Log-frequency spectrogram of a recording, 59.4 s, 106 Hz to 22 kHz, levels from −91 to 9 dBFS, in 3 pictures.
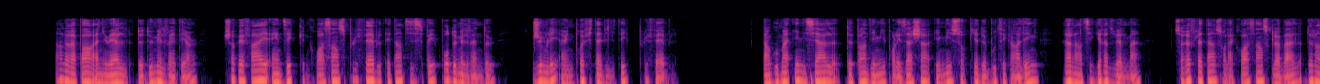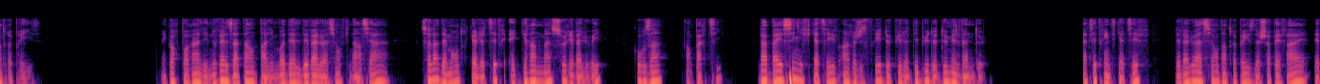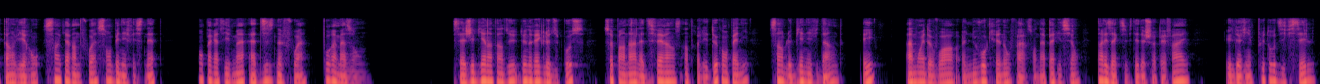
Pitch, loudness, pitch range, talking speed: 105 Hz, -29 LUFS, 90-115 Hz, 135 wpm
